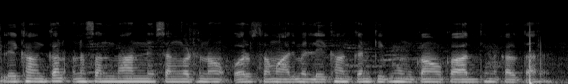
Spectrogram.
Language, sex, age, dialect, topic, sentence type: Hindi, male, 60-100, Awadhi Bundeli, banking, statement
